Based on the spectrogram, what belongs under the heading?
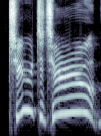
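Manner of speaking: high tooting bellow; mock bellow. A narrator's reading. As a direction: honk it out. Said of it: "bellowed Bertie".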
